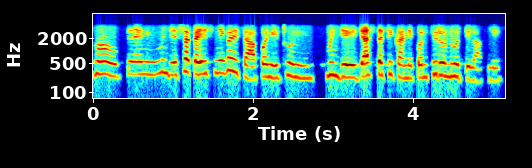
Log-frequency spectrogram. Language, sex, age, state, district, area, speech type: Marathi, female, 18-30, Maharashtra, Ahmednagar, rural, conversation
